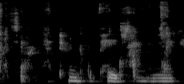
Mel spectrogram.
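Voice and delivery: quick soft unvoiced whisper; hurried apology under the breath; whispered aside. Real, not acted. Aside after page mistake.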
